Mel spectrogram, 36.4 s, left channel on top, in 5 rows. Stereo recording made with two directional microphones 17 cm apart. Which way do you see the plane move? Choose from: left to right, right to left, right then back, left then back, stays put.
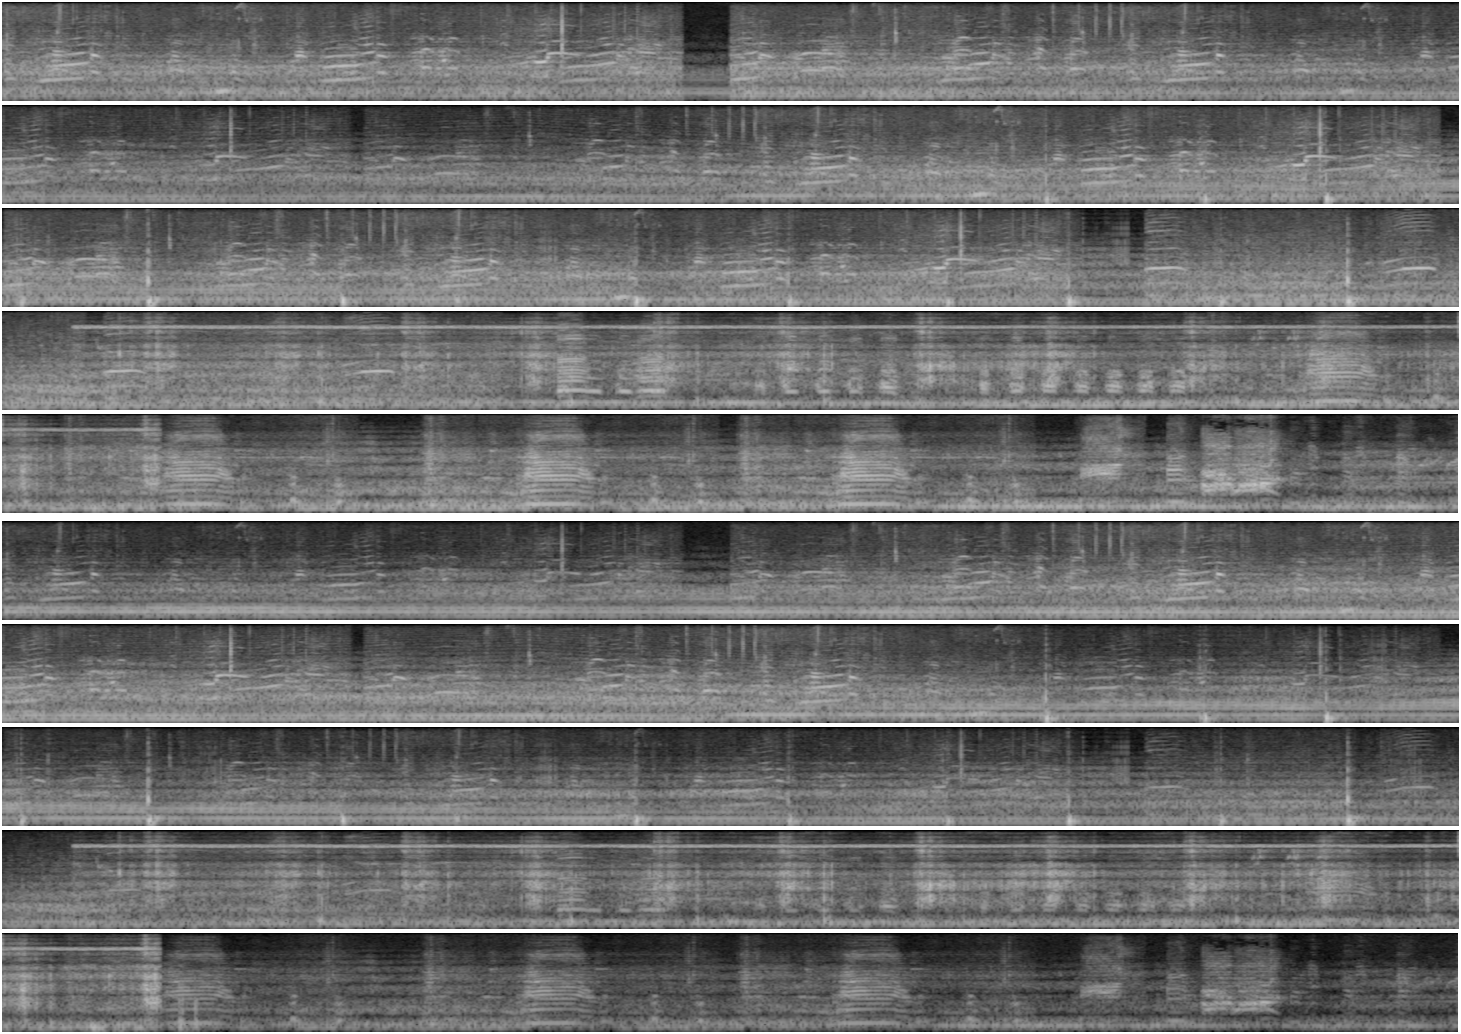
right to left.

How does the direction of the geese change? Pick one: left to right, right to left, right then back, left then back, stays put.
right then back.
